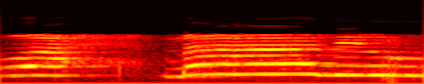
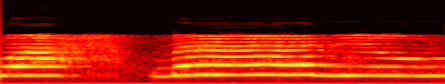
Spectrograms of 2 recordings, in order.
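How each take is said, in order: No difference in how they are said.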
